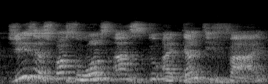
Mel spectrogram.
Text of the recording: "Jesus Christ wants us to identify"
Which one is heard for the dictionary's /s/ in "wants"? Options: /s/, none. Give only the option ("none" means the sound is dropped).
/s/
